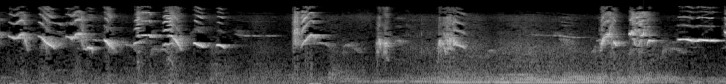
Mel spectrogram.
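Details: Oriental magpie-robin (kacer) delivering falling whistled notes followed by harsh, scratchy squawk-like bursts and sharp clicks, with quieter gaps between.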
